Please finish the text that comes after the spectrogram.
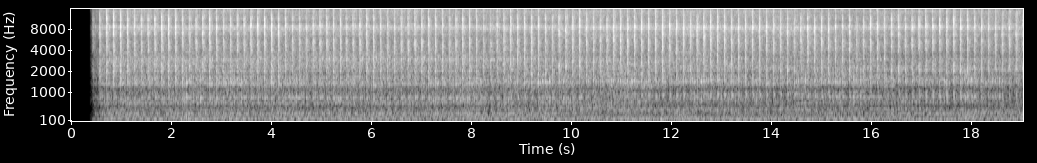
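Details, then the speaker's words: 2008 Ford Mustang Bullitt 4.6L 3V V8 idling with steady fast light tapping, three or four ticks a second; cam phaser, VCT solenoid, ignition coils, spark plugs, valve lash adjusters, lifters and oil already replaced, engine not blown, cause unknown. "So this is the weird noise coming from my brother's Mustang."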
